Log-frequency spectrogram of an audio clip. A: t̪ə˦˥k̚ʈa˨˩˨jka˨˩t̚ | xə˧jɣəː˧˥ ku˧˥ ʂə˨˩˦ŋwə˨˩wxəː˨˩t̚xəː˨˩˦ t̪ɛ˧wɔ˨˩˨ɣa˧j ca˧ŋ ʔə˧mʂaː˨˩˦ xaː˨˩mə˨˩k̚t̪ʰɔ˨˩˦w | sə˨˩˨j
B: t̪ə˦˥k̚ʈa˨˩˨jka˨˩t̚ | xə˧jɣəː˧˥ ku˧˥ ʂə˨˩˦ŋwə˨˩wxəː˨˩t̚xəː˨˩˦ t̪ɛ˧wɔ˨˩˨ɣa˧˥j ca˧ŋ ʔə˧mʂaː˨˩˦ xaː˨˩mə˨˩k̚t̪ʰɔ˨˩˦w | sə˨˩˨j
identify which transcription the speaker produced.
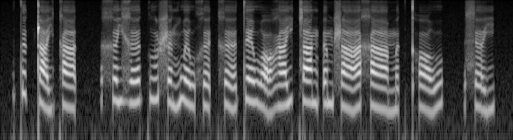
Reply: B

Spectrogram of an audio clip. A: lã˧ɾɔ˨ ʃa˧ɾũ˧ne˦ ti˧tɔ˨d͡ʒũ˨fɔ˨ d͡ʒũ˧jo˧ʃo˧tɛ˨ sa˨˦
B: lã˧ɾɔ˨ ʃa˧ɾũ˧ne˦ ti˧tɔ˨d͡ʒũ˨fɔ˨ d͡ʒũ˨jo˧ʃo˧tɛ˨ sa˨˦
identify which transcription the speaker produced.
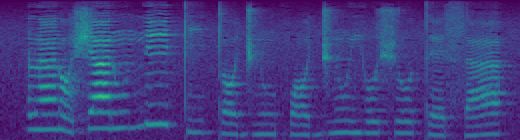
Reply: A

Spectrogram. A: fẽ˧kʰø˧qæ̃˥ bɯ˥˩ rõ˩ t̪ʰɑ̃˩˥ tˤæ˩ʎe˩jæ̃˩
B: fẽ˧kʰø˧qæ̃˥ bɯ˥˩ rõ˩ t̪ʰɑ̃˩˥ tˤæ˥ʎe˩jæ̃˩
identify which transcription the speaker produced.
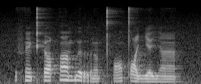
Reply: A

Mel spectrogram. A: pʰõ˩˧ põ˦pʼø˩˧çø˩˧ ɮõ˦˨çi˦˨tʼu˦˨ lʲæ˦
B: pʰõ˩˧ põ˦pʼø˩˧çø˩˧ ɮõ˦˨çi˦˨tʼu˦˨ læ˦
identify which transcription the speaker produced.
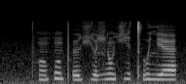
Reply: A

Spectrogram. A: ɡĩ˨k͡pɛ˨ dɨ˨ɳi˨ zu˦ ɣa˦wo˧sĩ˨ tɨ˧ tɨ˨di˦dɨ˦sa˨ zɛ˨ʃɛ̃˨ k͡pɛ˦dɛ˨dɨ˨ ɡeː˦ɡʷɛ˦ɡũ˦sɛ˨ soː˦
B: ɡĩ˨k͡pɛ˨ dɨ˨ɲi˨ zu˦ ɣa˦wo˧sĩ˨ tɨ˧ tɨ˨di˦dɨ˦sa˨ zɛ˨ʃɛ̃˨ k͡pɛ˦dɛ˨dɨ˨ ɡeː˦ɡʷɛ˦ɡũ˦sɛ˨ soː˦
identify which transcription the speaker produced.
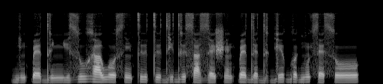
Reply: B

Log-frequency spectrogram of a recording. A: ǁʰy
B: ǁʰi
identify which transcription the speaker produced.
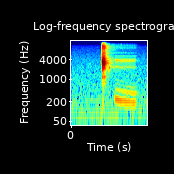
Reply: B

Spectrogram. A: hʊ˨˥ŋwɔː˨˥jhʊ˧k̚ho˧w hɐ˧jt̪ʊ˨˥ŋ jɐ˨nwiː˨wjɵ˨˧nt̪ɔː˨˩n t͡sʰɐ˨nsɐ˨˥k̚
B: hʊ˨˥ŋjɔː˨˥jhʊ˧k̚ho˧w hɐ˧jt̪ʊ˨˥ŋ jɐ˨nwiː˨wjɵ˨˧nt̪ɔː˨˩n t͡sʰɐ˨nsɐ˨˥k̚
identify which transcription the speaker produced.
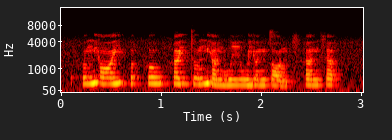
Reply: B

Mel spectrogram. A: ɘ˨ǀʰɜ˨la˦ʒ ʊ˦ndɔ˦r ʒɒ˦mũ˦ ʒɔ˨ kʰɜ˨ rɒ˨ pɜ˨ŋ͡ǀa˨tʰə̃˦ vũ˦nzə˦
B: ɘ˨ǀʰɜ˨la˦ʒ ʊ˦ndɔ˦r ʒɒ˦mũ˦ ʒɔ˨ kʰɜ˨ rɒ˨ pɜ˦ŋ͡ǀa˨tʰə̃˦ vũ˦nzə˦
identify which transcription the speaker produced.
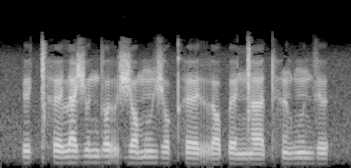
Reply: A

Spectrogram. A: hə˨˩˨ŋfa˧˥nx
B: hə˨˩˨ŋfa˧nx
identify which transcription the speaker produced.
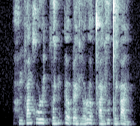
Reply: B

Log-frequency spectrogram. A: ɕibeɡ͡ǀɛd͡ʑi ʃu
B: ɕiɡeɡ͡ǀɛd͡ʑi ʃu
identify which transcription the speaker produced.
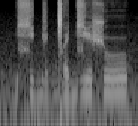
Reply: B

